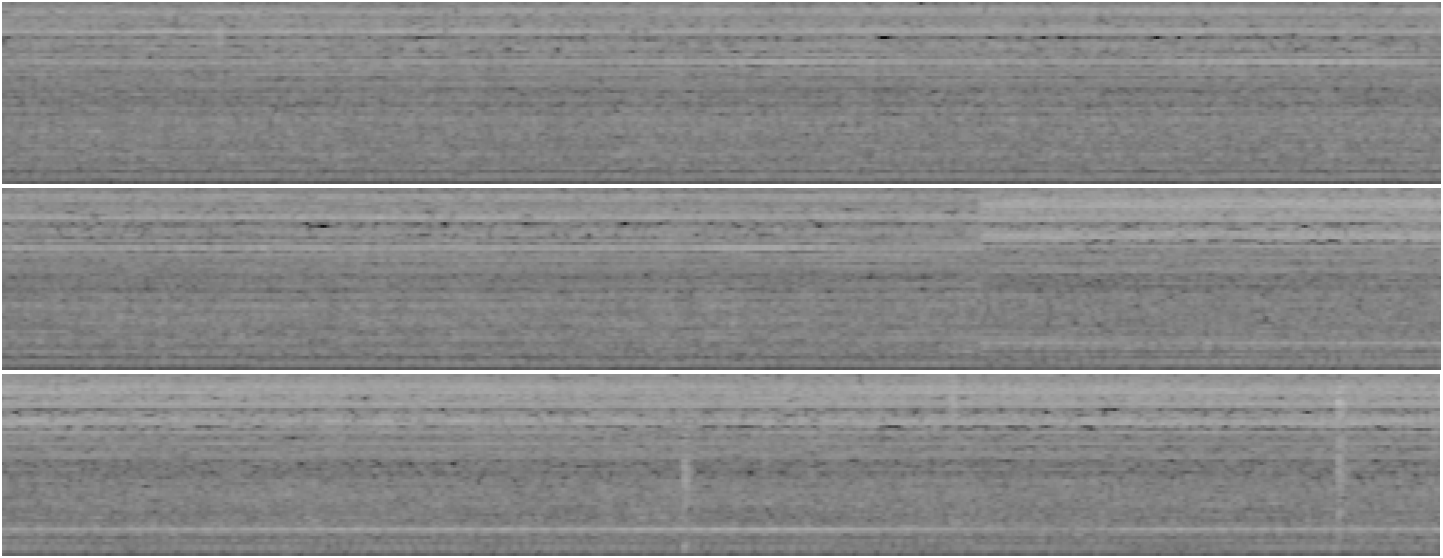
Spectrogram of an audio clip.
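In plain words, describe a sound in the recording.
A washing machine hums and whirs steadily, shifting to a higher whine partway through.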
